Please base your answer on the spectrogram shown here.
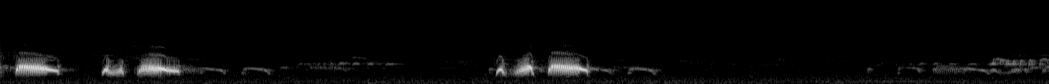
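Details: Female dove luring males with two coo phrases roughly five seconds apart, each short stuttered notes then a fuller descending coo, with faint soft notes trailing between phrases.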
